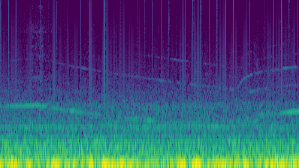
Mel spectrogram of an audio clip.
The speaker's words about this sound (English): And there's an ambulance coming by.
